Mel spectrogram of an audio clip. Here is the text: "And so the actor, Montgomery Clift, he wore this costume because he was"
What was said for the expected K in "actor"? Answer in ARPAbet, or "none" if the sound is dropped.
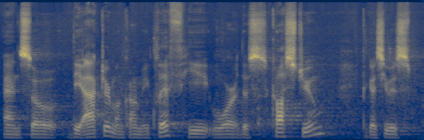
K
